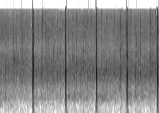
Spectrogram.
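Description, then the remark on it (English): A church audience claps together in steady unison to give God a clap, five sharp, crisp claps evenly spaced about three per second, over a faint murmur of background noise, with no talking. “Come on, let's give God a clap.”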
